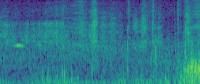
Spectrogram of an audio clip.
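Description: Wind buffeting the phone's microphone, an uneven low rumble, with a voice starting right at the end.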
